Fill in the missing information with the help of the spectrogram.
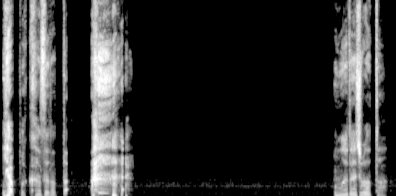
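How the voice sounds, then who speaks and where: A man voicing a possessive, teasing young half-human wolf man with a cold, in an intimate romantic audio roleplay, breathy and rough-spoken. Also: on the high side, wildly swooping pitch, fairly quick, a bit bright, no echo, exaggerated voice. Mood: languid, tender. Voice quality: husky, breathy, often near a whisper. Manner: languid, rough casual speech, teasing. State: sick with a cold, coughing (acted).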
